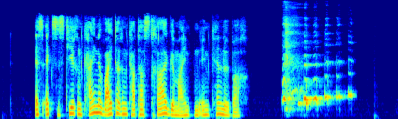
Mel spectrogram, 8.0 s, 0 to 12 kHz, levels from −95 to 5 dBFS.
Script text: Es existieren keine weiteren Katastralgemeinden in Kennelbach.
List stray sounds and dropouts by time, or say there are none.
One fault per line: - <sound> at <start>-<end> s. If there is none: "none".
- laugh at 5.6-7.2 s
